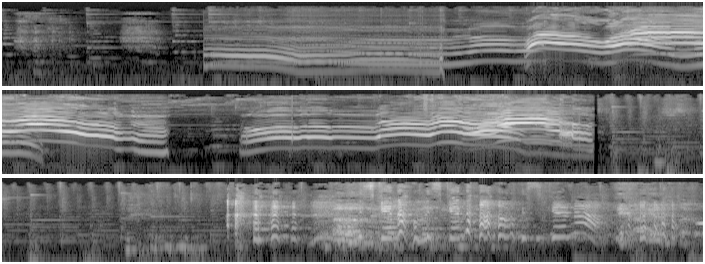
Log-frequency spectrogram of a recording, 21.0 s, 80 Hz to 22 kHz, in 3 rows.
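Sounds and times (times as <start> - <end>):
cat yowling: 2.0 - 8.7, 9.4 - 13.0.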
